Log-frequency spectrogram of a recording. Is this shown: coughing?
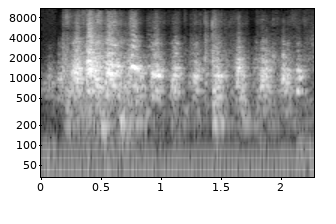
no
